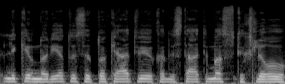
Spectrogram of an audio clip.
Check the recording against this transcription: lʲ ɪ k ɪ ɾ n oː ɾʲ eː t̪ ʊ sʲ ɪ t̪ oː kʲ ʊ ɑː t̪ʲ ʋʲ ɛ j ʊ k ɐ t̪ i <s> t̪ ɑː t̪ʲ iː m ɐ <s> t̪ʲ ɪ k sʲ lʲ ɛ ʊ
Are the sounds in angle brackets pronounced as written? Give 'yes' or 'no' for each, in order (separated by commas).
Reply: yes, yes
